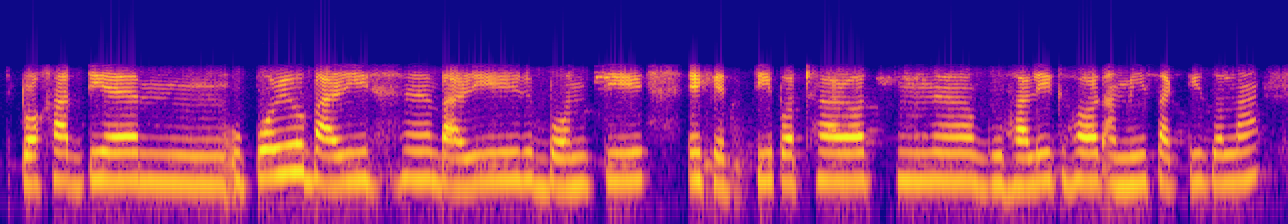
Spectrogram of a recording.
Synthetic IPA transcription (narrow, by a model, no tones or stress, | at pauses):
pɹɔxatdiɛ | upoɹibaɹibaɹibɔntiexetipɔtʰaɹɔt | ɡuɦaliɡʱɔɹɔtamisakizɔlã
